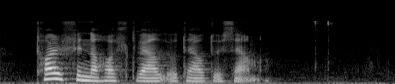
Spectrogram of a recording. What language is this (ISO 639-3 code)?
fao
